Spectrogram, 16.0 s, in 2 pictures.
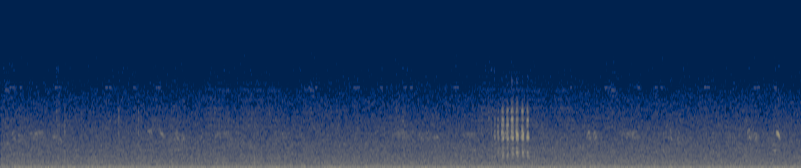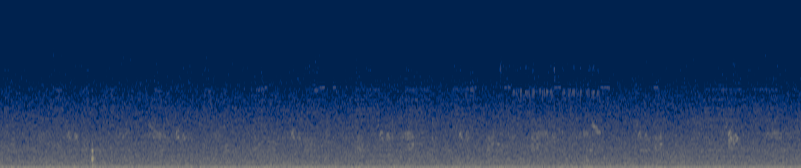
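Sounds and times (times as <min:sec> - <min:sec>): faint small bird chirps: 0:01.4 - 0:02.4, 0:03.9 - 0:06.8, 0:07.4 - 0:07.9, 0:08.6 - 0:16.0.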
